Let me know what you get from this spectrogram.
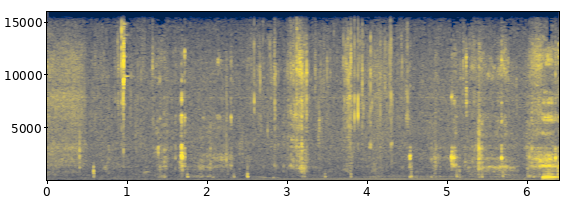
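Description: A man chewing a mouthful of soft-boiled egg close to the microphone: faint, scattered wet mouth clicks. Near the end he gives a short falling hum.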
